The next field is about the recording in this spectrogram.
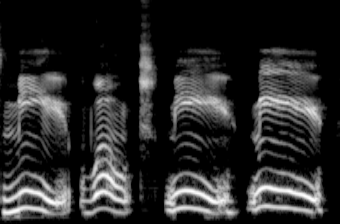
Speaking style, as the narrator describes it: Bill slash Janet groans

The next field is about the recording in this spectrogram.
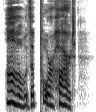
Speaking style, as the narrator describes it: cried Matcham

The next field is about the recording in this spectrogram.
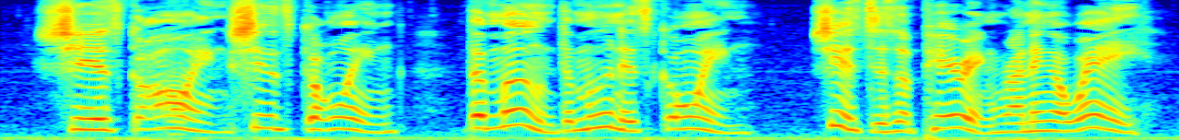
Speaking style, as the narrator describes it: cried in a choked voice

